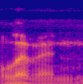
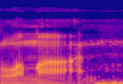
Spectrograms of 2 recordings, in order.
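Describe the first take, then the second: First: The word has the plain English pronunciation. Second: The word has a French-like pronunciation. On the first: It is the ordinary fruit word. The speaker calls it wrong. "not lemon" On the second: It is the person's name. The speaker calls it right. "It's lemon, ... it's more or less French, I guess"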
